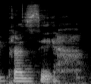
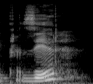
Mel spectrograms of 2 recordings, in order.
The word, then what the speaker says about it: prazer: which is not the case I'd say, in most of Brazil people would just use the 'h' sound, the *exhales* sound. So, it would be 'praze/h/.'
